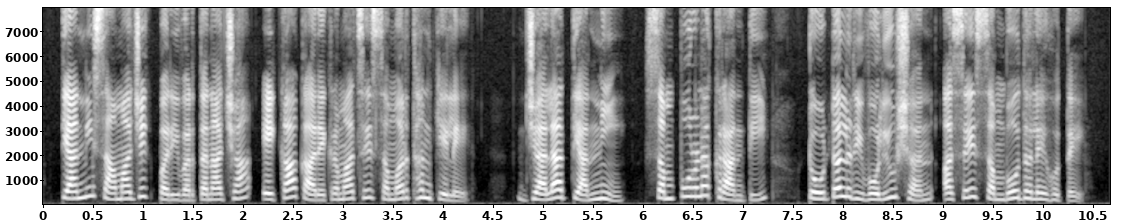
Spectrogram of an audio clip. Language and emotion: Marathi, neutral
